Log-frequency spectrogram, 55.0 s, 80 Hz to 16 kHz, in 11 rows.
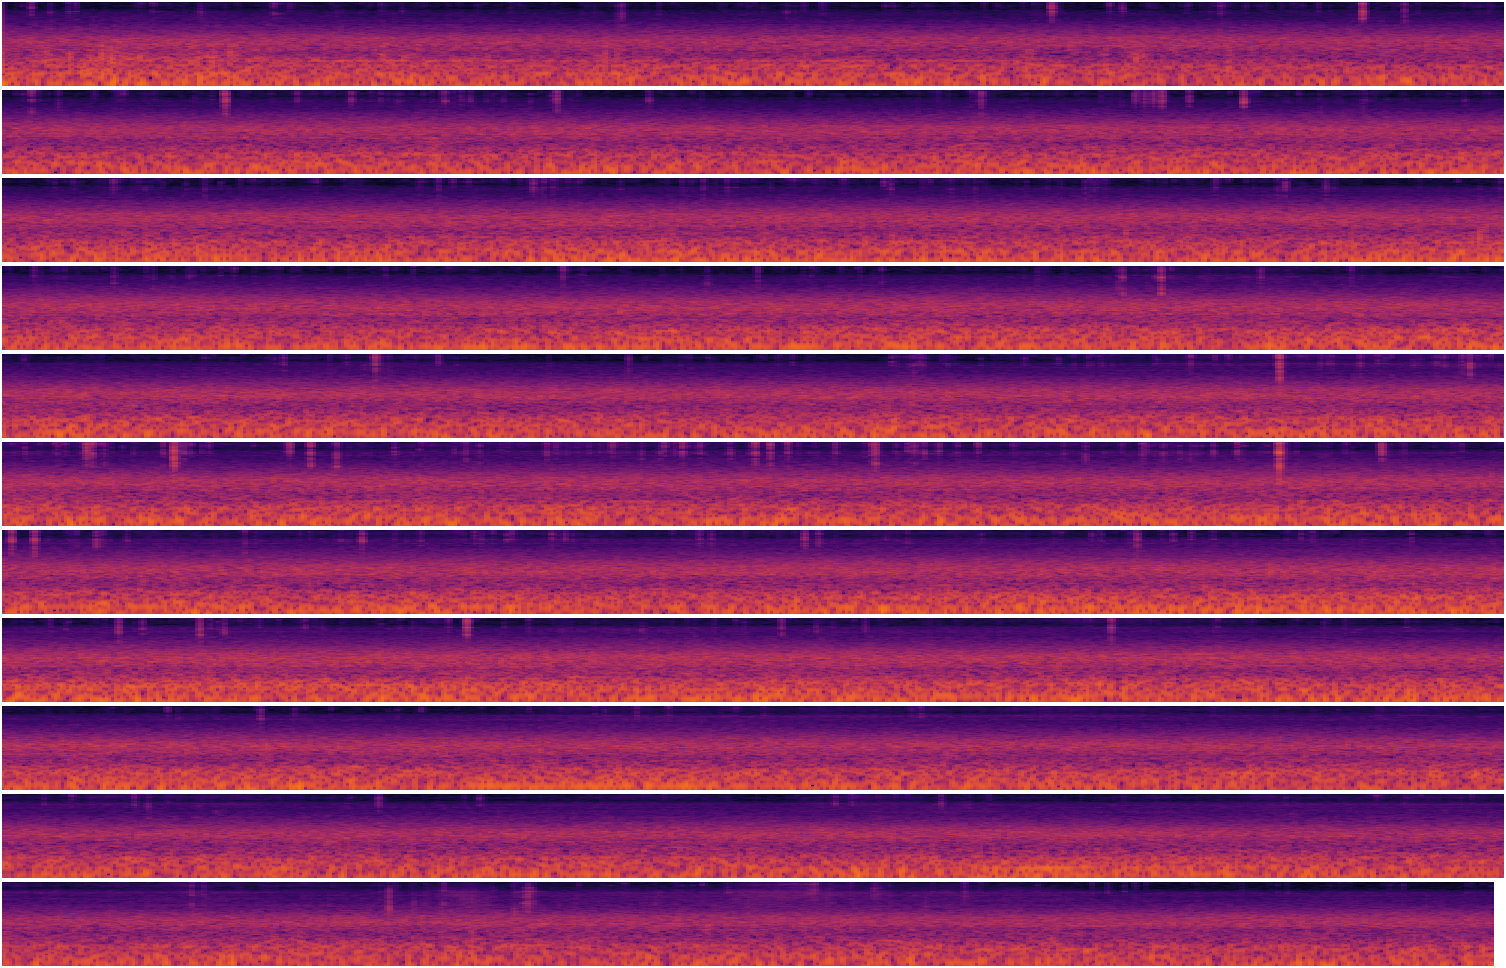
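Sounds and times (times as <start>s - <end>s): low rumble: 0.0s - 4.2s
campfire crackling and popping: 0.0s - 55.0s.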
